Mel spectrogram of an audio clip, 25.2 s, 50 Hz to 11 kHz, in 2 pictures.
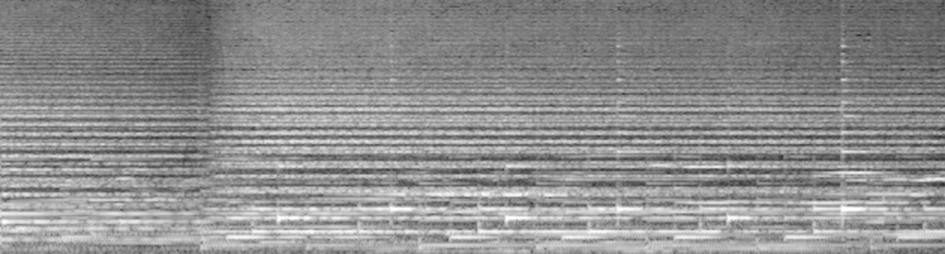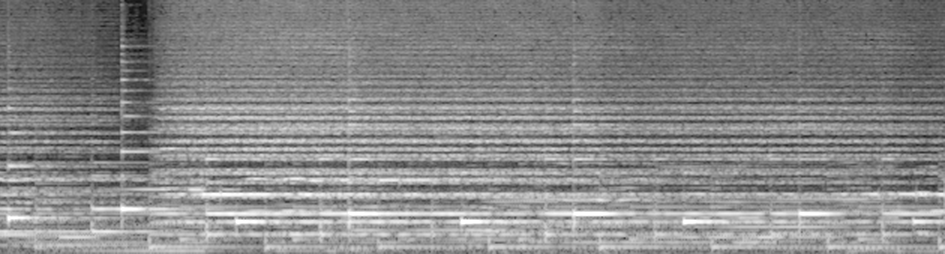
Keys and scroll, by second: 2.7 super+z, 9.2 Escape, 16.3 super+t.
